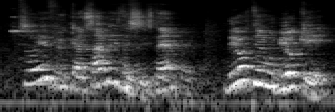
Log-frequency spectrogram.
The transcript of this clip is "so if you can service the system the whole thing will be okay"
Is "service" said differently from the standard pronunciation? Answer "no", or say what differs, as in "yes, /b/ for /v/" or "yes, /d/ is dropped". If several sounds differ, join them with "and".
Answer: yes, /b/ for /v/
